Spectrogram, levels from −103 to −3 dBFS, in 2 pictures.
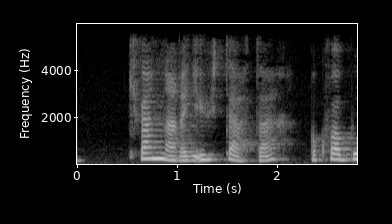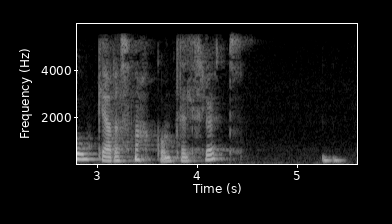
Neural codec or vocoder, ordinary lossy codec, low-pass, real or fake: none; AAC, 48 kbps; 5.4 kHz; real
